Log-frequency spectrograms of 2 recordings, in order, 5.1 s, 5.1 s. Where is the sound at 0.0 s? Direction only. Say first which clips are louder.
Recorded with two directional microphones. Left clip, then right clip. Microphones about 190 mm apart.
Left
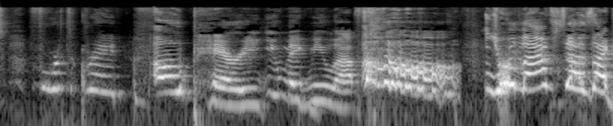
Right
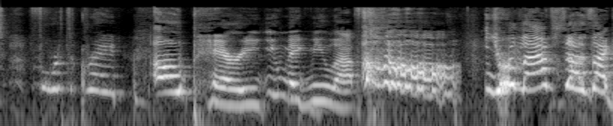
Left 1 dB; 15° right (ahead or behind).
